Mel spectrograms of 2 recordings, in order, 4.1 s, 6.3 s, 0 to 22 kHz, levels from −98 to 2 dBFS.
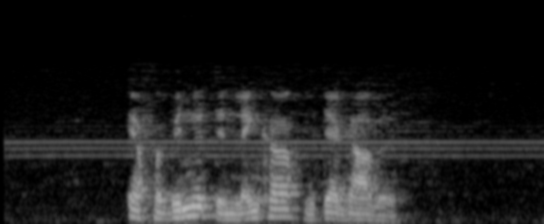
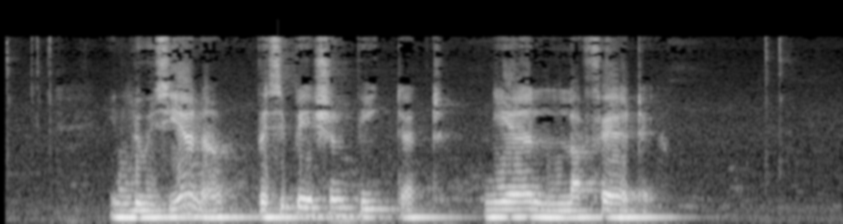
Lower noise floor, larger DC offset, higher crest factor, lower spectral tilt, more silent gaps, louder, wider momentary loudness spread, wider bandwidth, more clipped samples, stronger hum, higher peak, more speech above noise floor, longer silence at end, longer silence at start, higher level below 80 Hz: first, -66 dBFS vs -49 dBFS; neither; about the same, 18 dB vs 14 dB; about the same, -6 dB/octave vs -5.5 dB/octave; neither; second, -36 LUFS vs -13 LUFS; about the same, 10 LU vs 10 LU; second, 6.8 kHz vs 11.5 kHz; neither; neither; second, -20 dBFS vs 0 dBFS; second, 32 dB vs 37 dB; about the same, 1.1 s vs 1.2 s; first, 0.95 s vs 0.8 s; second, -66 dBFS vs -42 dBFS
